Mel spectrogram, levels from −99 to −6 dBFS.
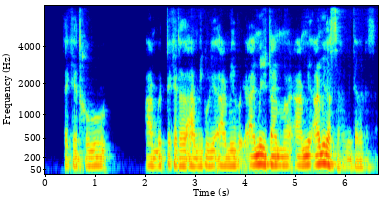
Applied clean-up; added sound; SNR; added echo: neural mask model Resemble Enhance denoiser.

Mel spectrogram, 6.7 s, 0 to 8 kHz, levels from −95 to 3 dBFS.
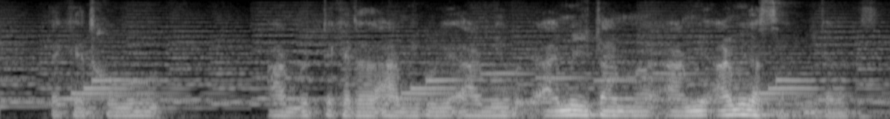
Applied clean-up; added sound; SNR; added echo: none; Keyboard (musical); 9 dB; none.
